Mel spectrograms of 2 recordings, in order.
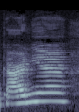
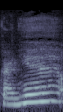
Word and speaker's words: Garnier: But basically this is a movie from 2007 directed by Katja von Garnier, and or Garnier, or however that it's pronounced, like the shampoo, So basically there's this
